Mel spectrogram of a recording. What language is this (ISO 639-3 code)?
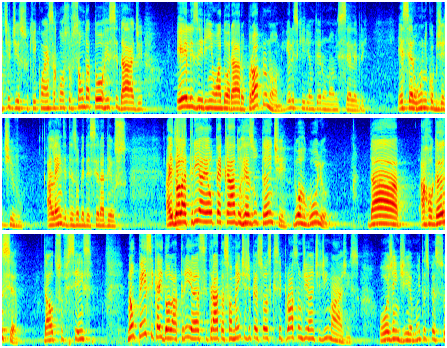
por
